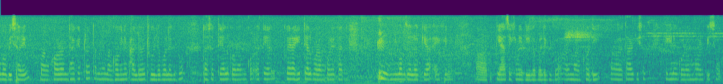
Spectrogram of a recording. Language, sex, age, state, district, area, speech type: Assamese, female, 18-30, Assam, Kamrup Metropolitan, urban, spontaneous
